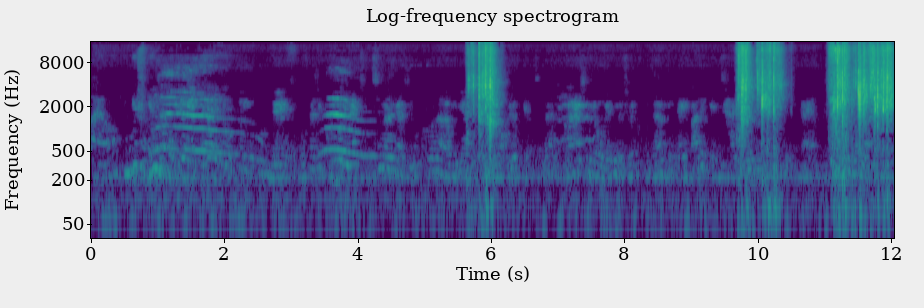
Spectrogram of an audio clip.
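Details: Cats from a storage-shed family that have come indoors: a run of clear, rising-and-falling harmonic meows in the first five seconds, then bursts of rustling and scraping noise with faint talking indoors.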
